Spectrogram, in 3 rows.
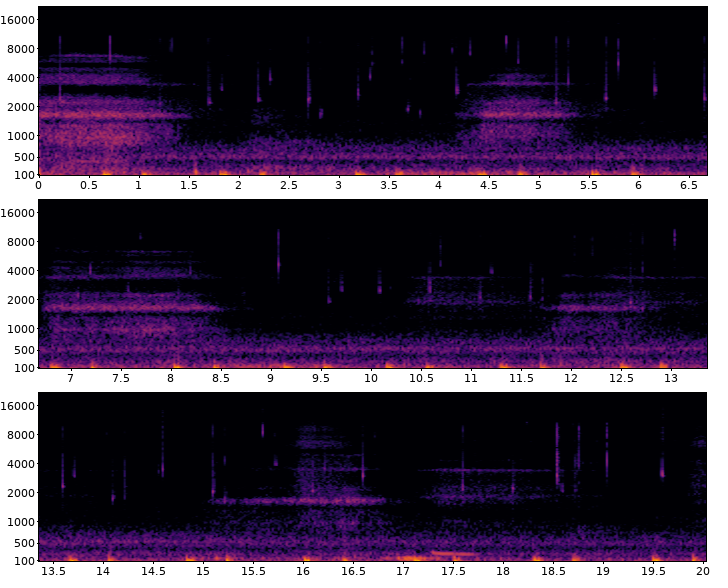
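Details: Simulated heartbeat sound effect in an ASMR roleplay with the listener lying down to rest: a steady, low thumping heartbeat, roughly 80 beats a minute, under soft voices and breathy sounds.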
